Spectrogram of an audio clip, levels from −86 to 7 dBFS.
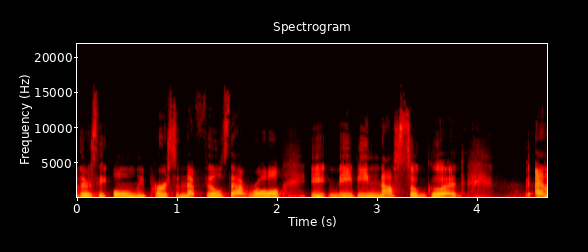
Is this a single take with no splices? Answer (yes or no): yes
